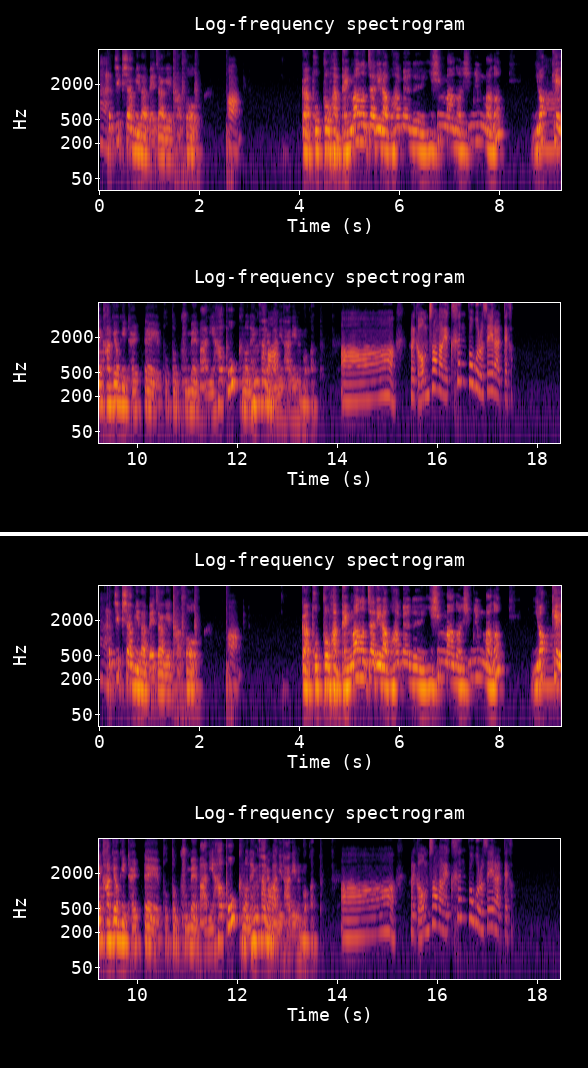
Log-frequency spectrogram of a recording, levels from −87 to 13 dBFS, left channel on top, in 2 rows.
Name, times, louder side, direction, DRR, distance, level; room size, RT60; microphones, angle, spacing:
voice 1, 0.1-2.0 4.0-8.1 8.6-13.5, right 3 dB, 85° right, 0.7 m, -21 dB
voice 2, 8.8-9.7 12.6-12.9 14.1-17.5, left 4 dB, 35° left, 0.4 m, -29 dB
3.3 x 2.2 x 2.2 m
head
